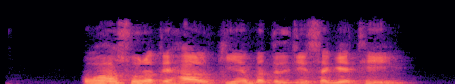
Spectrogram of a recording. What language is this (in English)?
Sindhi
